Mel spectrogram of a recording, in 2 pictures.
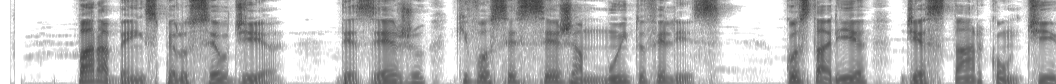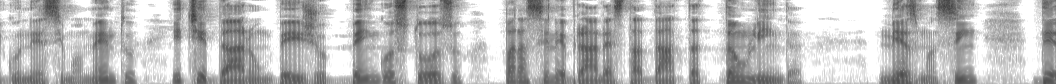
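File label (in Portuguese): Anivers neutro, Só Voz, masculino; Telemensagens; Telemensagens 2017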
